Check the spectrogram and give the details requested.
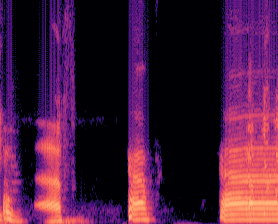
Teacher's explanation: Kafnya panjang, 6 harokat, 3 alif.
